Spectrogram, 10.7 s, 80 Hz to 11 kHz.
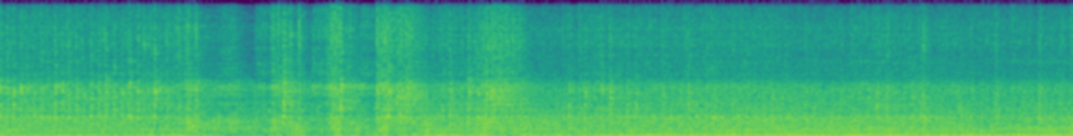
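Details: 1937 Buick limo, restored in 1980s and stored, first start in 25+ years, 6-volt battery, started with starting fluid; fuel supply from tank uncertain. Loose uneven idle with irregular chuff and some rattle.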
